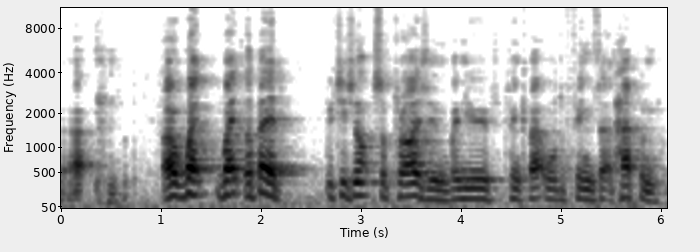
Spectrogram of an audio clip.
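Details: Adult man with a long-standing stammer who used to swap words and later controlled it with a breathing technique; stuttering.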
